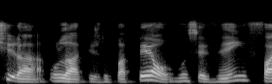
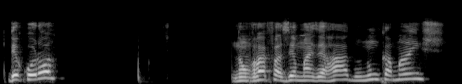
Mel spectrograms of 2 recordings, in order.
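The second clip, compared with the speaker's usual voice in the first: quizzing the class; 5 semitones higher than usual. Real, not acted.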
